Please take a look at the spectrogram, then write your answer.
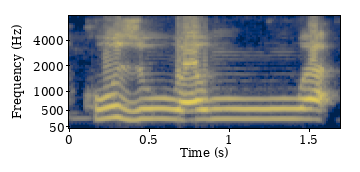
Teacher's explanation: Huzuwan wa itu idgham dia gunnah. Ada tanwin bertemu waw ya. Jadi harus ada gunnah.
